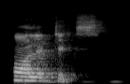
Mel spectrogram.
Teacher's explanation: the word stress is on the first part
